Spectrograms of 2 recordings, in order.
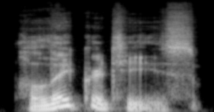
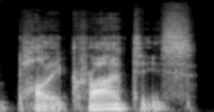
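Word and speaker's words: Polycrates: Policrates or Polycaris depending on however you want to pronounce it who was tyrant at Samos at the time of Cambases.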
